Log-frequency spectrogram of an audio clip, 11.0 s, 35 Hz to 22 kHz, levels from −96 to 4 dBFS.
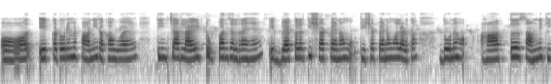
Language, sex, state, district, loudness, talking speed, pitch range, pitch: Hindi, female, Uttar Pradesh, Jalaun, -25 LUFS, 170 wpm, 245-270 Hz, 260 Hz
